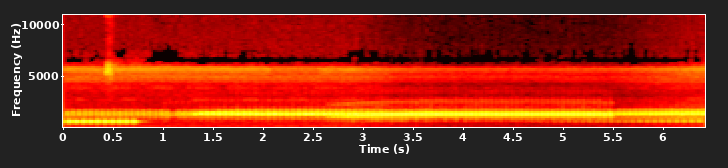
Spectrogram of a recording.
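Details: Frog and toad chorus: a brief low pulsed trill fades, a higher rapid trill takes over and holds, and the lower rattling voice rejoins near the end, all above a persistent high-pitched whine.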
